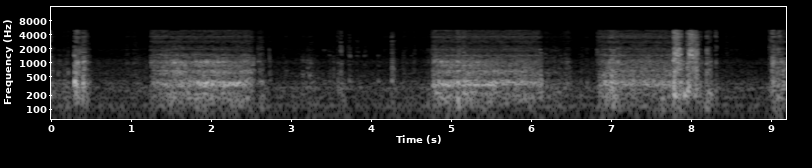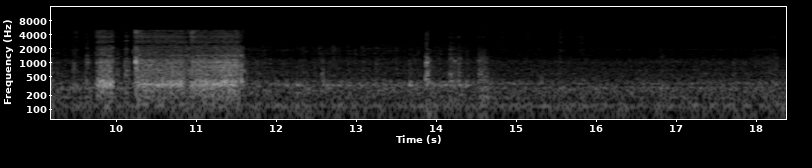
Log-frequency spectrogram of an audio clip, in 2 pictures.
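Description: Flexible-shaft drain cleaner run in about five short bursts of a second or so each in the first half, its spinning cable working at hardened grease inside a drain pipe. A steady low hum runs underneath throughout.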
